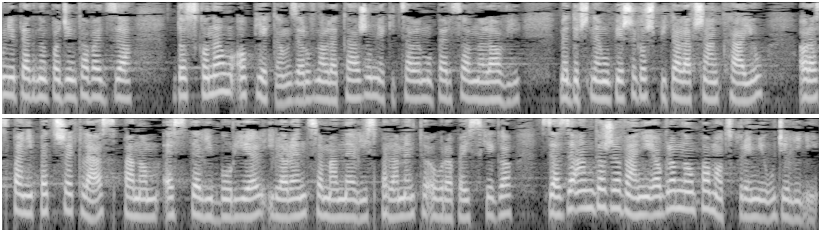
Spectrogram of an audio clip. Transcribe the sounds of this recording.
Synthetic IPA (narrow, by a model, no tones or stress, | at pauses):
ulɲɛpɾaɡnɛpɔd͡ʑɛŋkɔvad͡ʑza | d̪ɔskɔnawɔ̃w̃ʔɔpʲjekɛzaɾuvnɔlɛkaʐɔmjakʲit̪sawɛmupɛɾsɔnɛlɔvʲi | mɛd̪ɘt͡ʂnɛmupʲjɛɾʂɛɡɔʂpʲit̪alafʂaŋkxaju | ʔɔɾaspaɲipɛt̪ʂɛklaspanɔmɛst̪ɛlʲibuɾjɛlḭlɔɾɛnt̪sɔmanɛlʲispaɾlamɛnt̪uʔɛ̰wɾɔpɛjskʲeɡɔ | z̥azaːŋɡaʐɔvaɲɛiɔɡɾɔmnɔ̃w̃pɔmɔt̪skt̪uɾɛmʲiud͡ʑelʲilʲḭ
